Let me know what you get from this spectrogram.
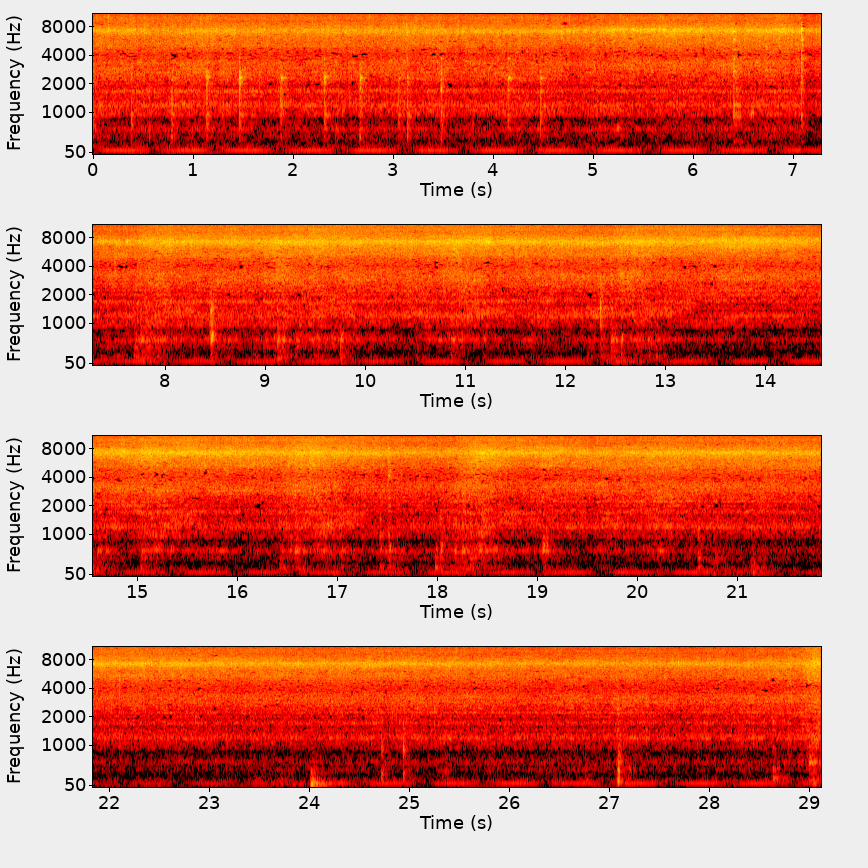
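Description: Mutton masala sizzling in a pot as a spatula stirs and scrapes through it, with scattered light clicks of the spatula against the pot and a sharper knock near the end.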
